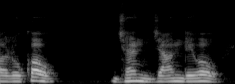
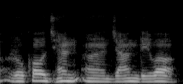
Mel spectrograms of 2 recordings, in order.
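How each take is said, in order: First: रोको set apart by a clear pause, then झन जान देवो together; pause after रोको. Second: रोको झन grouped together, a break before जान देवा; pause after झन. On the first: Teacher showing how punctuation changes meaning, pause after रोको. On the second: Teacher showing the opposite meaning, pause after झन. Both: Shown as a demonstration. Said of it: "दूसरे और तीसरे में विराम चिन्ह".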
